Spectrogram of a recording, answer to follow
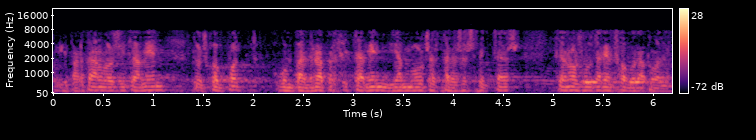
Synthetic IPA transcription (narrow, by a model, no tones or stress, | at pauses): ipəɾt̪anlɔʒikəmen | d̪̥ɔnskɔmpɔt̪ | kumpənd̪ɾapəɾfek̚t̪əmeniamːolˠzəst̪ɾɛzəspɛk̚t̪əs | kənolˠzβut̪aɾɛmfəβuɾaβləmen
